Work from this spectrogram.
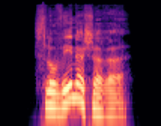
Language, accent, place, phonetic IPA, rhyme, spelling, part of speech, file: German, Germany, Berlin, [sloˈveːnɪʃəʁə], -eːnɪʃəʁə, slowenischere, adjective, De-slowenischere.ogg
- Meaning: inflection of slowenisch: 1. strong/mixed nominative/accusative feminine singular comparative degree 2. strong nominative/accusative plural comparative degree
